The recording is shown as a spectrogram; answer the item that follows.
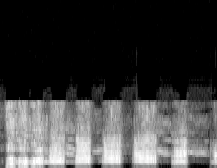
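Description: Laughter: a run of short, evenly spaced 'ha' bursts, about three a second.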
